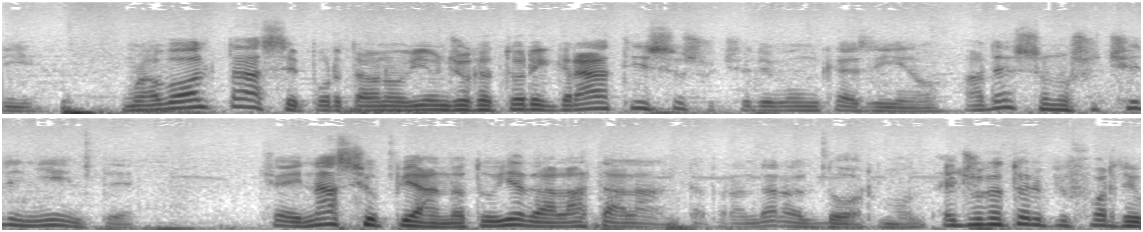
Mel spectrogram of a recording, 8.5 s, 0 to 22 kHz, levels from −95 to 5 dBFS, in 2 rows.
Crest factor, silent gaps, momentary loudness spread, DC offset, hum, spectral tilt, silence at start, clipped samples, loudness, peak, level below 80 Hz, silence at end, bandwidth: 18 dB; none; 12 LU; under 0.1%; none; -6 dB/octave; 0 s; under 0.1%; -28 LUFS; -10 dBFS; -40 dBFS; 0 s; over 20 kHz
